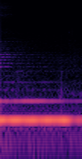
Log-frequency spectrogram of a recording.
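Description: A single sustained guitar note C rings steadily, clear and close, fading slightly at the end.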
